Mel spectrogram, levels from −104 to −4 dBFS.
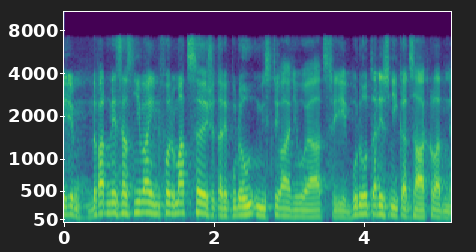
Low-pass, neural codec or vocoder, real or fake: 7.2 kHz; codec, 16 kHz, 0.8 kbps, ZipCodec; fake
